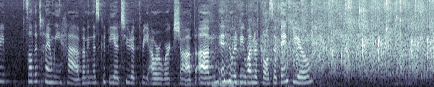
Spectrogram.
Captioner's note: laughter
